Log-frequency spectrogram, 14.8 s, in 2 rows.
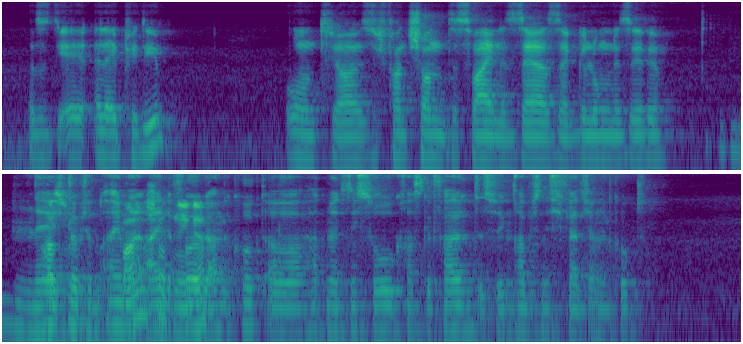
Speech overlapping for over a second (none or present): present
